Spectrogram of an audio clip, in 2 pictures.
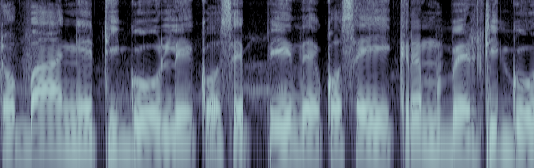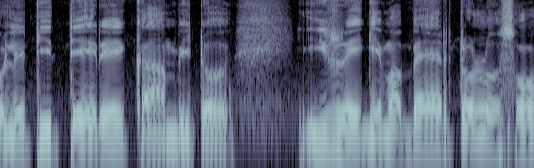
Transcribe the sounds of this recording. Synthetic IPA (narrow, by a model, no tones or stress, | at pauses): tɔbaŋɛtiɡolekɔsɛpɪðɛkɔsɛɪkɾɛmabɛrtiɡoletiteɾekambitɔiɾeɡemabɛrtɔlɔsɔ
